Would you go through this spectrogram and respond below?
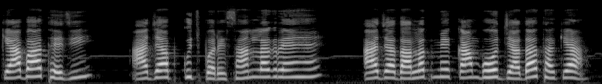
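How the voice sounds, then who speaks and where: Storybook wife: woman acting gentle, caring, softly coaxing, high-pitched voice. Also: steady tone, measured pace, no room sound, faint music behind. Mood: concerned, tender.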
